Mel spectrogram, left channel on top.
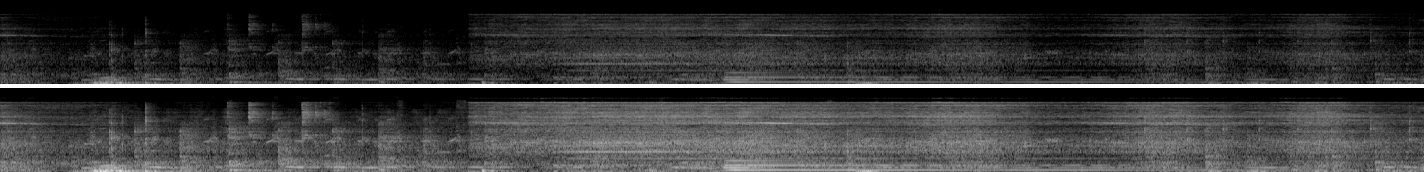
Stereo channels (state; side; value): quieter; left; 15.8 dB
